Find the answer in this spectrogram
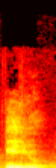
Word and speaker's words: Pilco: Entonces, Pilco viene de Pilco, con K. Como no hay K, Pillu.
